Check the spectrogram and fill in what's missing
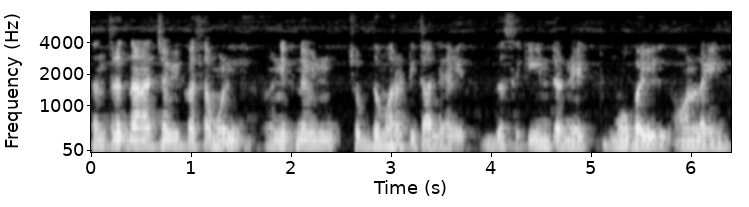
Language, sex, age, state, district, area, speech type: Marathi, male, 30-45, Maharashtra, Osmanabad, rural, spontaneous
